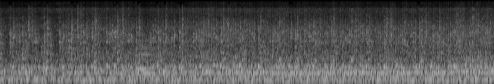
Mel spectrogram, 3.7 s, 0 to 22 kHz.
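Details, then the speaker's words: Scrapyard Jeep Cherokee with 360 V8 and Hooker Super Competition headers, first start after sitting: slightly uneven idle with occasional stumble and puffy, exhaust-leak-like beat; slight miss only at idle, smooth when revved. Cause unconfirmed. "It sounds just like an exhaust leak almost. Yeah, it kind of does. When it revs up a little bit, it doesn't sound like it's missing. Only at idle."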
